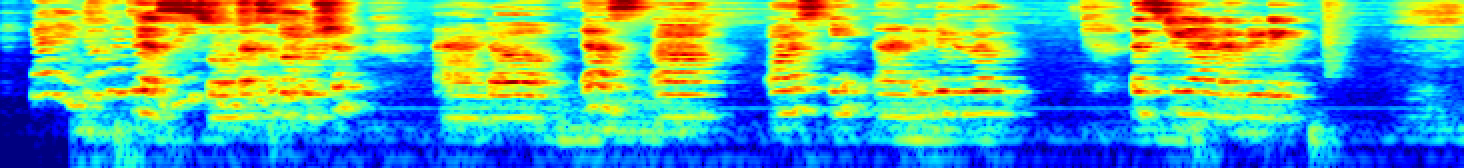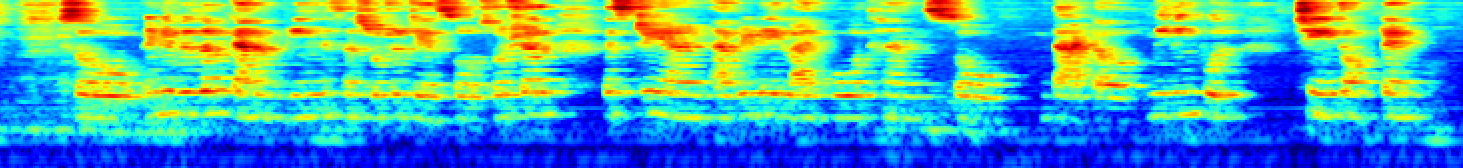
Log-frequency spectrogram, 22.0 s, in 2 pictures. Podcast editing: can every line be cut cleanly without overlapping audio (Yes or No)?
No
